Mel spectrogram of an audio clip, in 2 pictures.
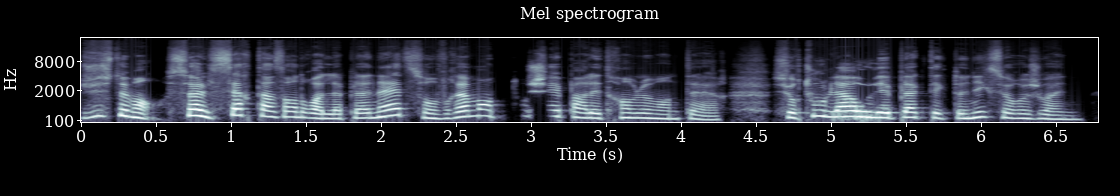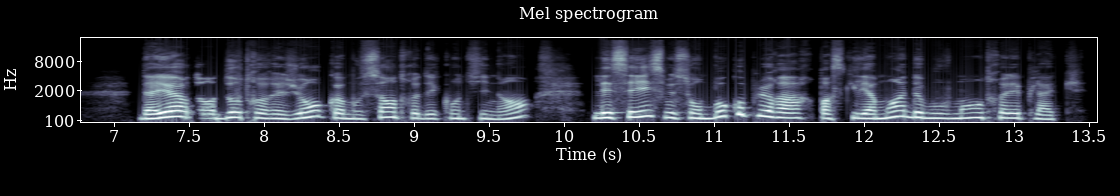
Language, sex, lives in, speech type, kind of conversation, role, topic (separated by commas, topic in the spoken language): French, female, France, read, expert-assistant, expert, Qu’est-ce qui provoque les tremblements de terre ?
